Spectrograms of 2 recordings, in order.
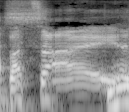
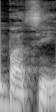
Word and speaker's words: buttsi: Or is it Butsai? – No, it's fun to say. Am I saying that right? Butsy? Butsai? – Yeah, you're saying Butsy.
